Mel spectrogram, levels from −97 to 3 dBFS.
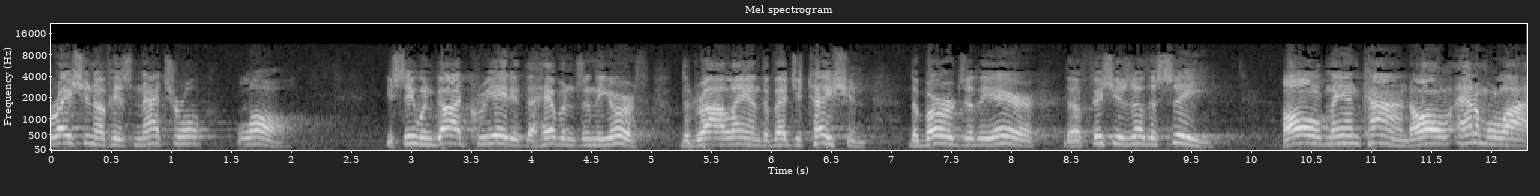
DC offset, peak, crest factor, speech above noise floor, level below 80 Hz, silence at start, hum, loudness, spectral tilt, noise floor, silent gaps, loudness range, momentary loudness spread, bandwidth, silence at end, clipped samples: under 0.1%; -2 dBFS; 16 dB; 38 dB; -60 dBFS; 0 s; none; -18 LUFS; -3 dB/octave; -55 dBFS; none; 3 LU; 12 LU; 11 kHz; 0 s; under 0.1%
